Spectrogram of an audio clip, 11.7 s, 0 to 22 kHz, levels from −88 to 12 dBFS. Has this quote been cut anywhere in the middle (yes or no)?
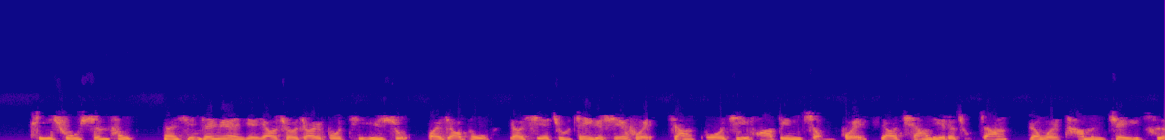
yes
